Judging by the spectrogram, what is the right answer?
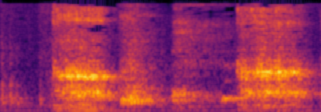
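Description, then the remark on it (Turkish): A voice imitates snoring in three drawn-out, raspy rumbles, each rising and fading with brief gaps between them, loud, with no other talk. “Ama horlaması öteki odadan duyuluyor.”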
